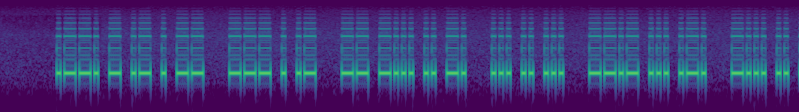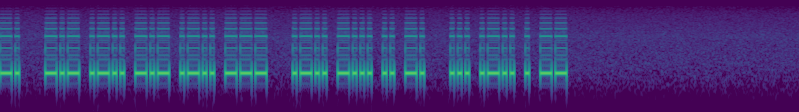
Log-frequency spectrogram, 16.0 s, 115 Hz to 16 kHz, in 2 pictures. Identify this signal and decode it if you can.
Morse code (Hebrew alphabet), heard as electronic beeps, machine-sent, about 32 wpm, 640 Hz. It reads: פתאום הוא מבין שיש קשר בין כלכלה לבין שלום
